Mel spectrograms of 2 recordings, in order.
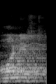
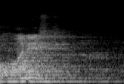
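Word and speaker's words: honest: बहुत सारे बच्चे पढ़ते हैं ऑनेस्ट को हॉनेस्ट, नो को कनो, के नो डब्ल्यू वाला, और वॉक्स को जो है वॉल्क्स, ये वॉक्स है।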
